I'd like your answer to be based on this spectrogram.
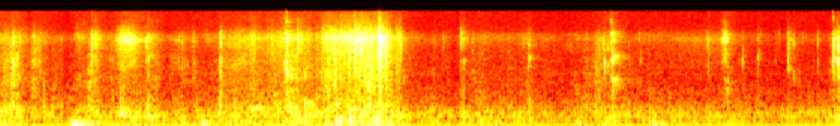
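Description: Someone bites and chews a hard frozen Halloween candy, close-up crunches and wet chewing in an irregular rhythm, with a louder crunchy burst midway, otherwise quiet.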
